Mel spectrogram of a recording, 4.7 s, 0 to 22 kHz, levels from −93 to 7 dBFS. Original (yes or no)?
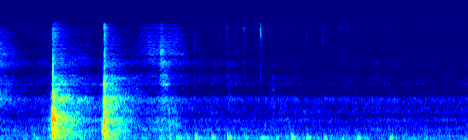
no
